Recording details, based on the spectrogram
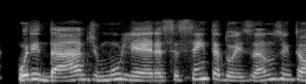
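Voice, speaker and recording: Here is a woman with a normal speaking voice. She speaks at a fairly slow pace with ordinary pitch variation. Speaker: lawyer. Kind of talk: expert Q&A answers. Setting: live stream.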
